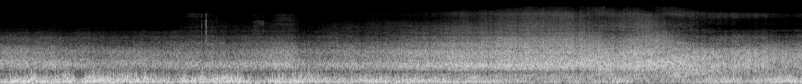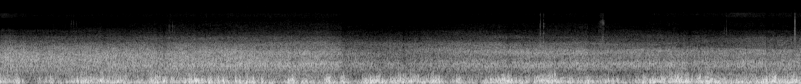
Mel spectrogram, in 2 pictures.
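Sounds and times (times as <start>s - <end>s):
freight train rumbling past: 0.0s - 16.0s
rushing noise: 0.0s - 16.0s
wind buffeting microphone: 0.0s - 16.0s.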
